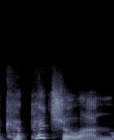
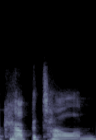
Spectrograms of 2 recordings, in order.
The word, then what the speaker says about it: capitulum: The radius is going to articulate with the capitulum or capitulum, depending on how you want to pronounce it. It can be pronounced both ways, of the humerus.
